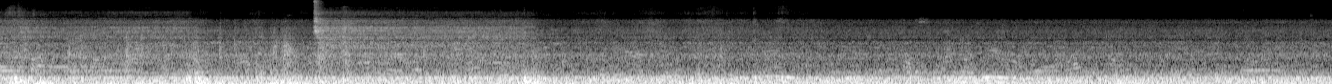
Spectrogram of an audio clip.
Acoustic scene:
subway train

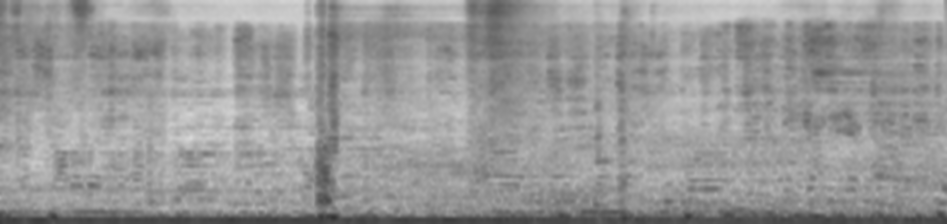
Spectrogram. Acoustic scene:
car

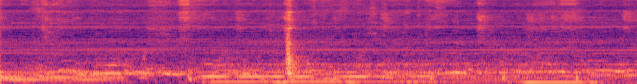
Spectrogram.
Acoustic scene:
restaurant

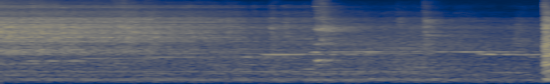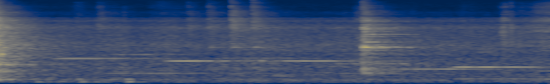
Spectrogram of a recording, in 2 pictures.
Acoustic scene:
cafe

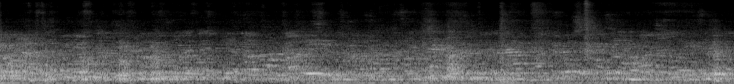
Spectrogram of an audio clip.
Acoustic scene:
cafe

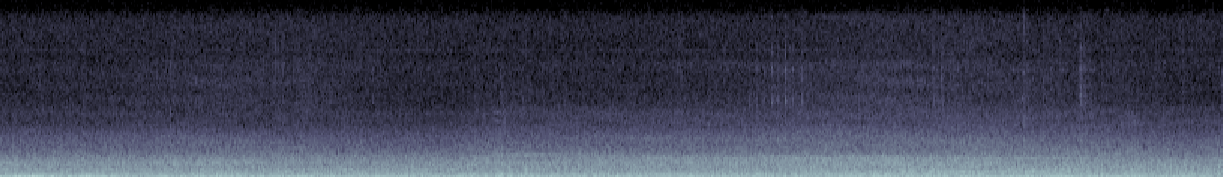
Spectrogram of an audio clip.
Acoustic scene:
street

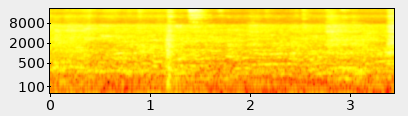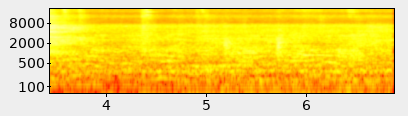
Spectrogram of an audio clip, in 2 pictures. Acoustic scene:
restaurant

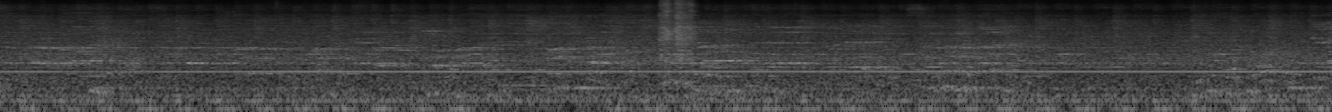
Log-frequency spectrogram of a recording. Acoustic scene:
cafe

